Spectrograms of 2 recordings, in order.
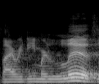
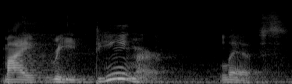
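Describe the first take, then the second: First: My Redeemer lives with lives landing firmly on a falling tone; stress on lives. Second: Redeemer drawn out slowly and stressed, lives dropped quietly; slow, Redeemer carries the weight. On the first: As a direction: lean on the word lives. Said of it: "We so often emphasize the last part". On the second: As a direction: linger on Redeemer, let lives fall away. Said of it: "second to last word is really important". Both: Shown as a demonstration.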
